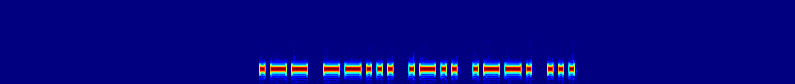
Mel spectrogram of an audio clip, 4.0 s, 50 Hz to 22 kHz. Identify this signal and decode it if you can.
Morse code, heard as a keyed tone, about 44 wpm, 700 Hz. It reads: W7LPS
